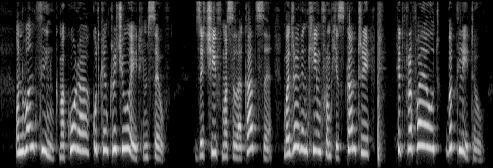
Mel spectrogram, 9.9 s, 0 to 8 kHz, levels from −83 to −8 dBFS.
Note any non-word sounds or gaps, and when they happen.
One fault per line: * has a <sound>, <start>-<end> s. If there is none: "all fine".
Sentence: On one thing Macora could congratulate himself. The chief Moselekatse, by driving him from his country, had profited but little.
* has a thud, 7.5-7.7 s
